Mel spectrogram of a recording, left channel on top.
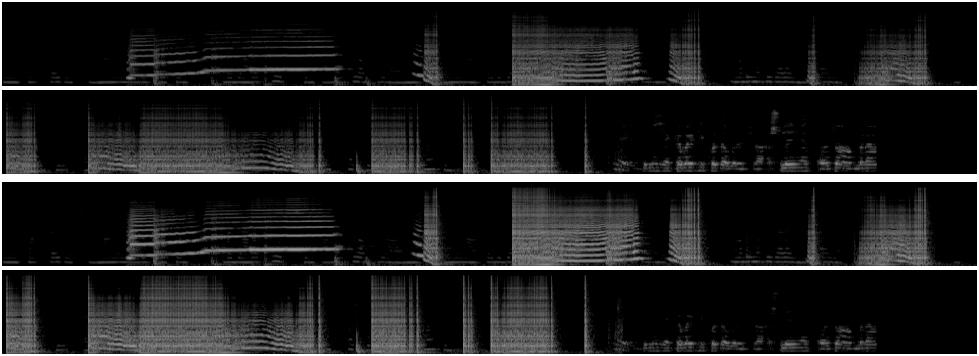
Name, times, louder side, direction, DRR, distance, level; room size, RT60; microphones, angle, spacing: voice 1, 0.0-6.9 7.3-9.6 9.9-11.4 11.8-14.6, right 1 dB, 70° right, 6.6 m, -62 dB
sound 1, 1.2-3.7 4.1-4.5 5.1-7.0 8.0-8.2 8.5-9.3 9.8-10.2 10.6-13.0 13.3-14.0 14.4-15.3 15.6-16.0, right 6 dB, 35° right, 0.4 m, -35 dB
voice 2, 15.9-18.5, left 4 dB, 85° left, 3.3 m, -47 dB
head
